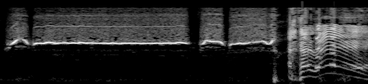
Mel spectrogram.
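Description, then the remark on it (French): A woman whistles loudly: a long steady high note, a short pause, a second held note, then a quick wavering run of sliding pitches. “En tout cas, vous savez siffler,”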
